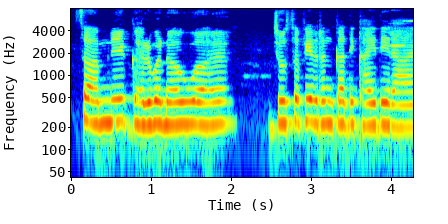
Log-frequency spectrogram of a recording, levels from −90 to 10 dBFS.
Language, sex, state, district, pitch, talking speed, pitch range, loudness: Hindi, female, Uttar Pradesh, Lalitpur, 225 Hz, 180 wpm, 215-230 Hz, -14 LUFS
